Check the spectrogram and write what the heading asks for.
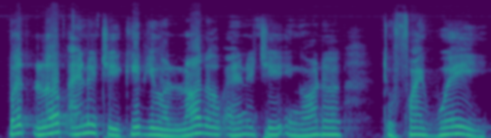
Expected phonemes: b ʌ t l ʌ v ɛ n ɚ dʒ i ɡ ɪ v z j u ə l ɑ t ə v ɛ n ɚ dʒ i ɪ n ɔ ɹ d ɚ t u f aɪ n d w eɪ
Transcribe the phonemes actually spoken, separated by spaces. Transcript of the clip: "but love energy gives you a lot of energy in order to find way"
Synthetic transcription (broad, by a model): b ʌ t l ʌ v ɛ n ɚ dʒ i ɡ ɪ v j u ə l ɑ t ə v ɛ n ɚ dʒ i ɪ n ɔ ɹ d ɚ t u f aɪ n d w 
